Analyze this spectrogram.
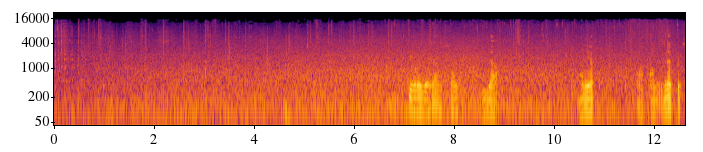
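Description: Footsteps splash softly on wet ground.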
